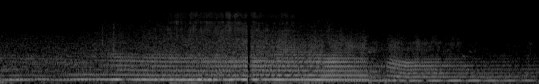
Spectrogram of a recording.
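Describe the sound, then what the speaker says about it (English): BMW race car engines hum steadily at high revs at Porsche Ring, Estonia, a harmonic drone with a pitch shift midway as cars pass and downshift. "we can just enjoy the engine sound of these"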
